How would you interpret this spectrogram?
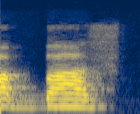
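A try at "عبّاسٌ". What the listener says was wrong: Abbasun. Abbas, you are right. But for the sake of reading, we will be pronouncing the last letter sign also.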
